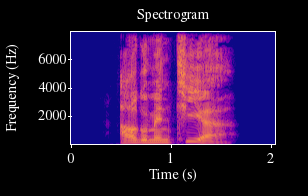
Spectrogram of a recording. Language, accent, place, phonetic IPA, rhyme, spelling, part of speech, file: German, Germany, Berlin, [aʁɡumɛnˈtiːɐ̯], -iːɐ̯, argumentier, verb, De-argumentier.ogg
- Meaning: 1. singular imperative of argumentieren 2. first-person singular present of argumentieren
